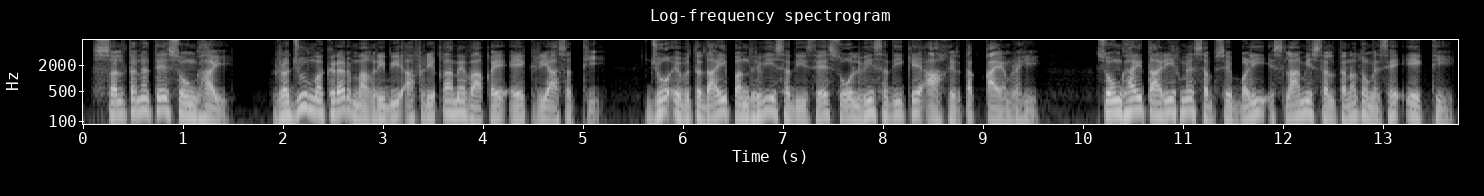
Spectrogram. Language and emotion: Urdu, neutral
